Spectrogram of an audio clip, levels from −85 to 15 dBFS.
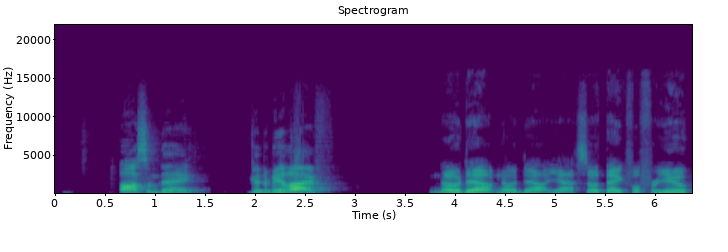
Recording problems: none

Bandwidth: 16 kHz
